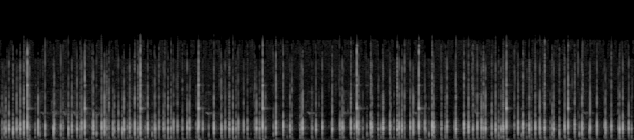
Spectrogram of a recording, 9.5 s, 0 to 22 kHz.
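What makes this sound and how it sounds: Fingertips type steadily on a mechanical keyboard with ceramic keycaps, heard close up. A rapid, continuous stream of short, sharp, bright clacks centers around 2 kHz, with almost no low end. Each click dies away almost instantly.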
